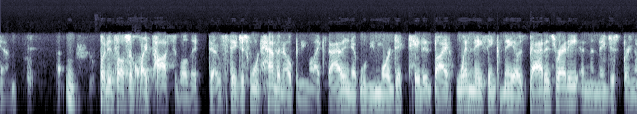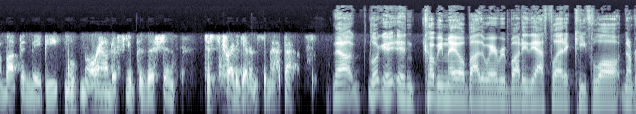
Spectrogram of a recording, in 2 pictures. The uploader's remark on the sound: calls in live from Sarasota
